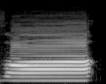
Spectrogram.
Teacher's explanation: ضاد کو موٹا کر کے پڑھیں گے اور ضاد کو 5 الف کی مقدار کھینچ کر پڑھیں گے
